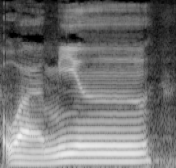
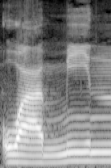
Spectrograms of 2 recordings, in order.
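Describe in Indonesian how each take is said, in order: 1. Bunyi n tersamar dan bersengau, ditahan sebentar. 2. Bunyi n diucapkan penuh dan jelas. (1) "Ini kita baca wamil" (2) "Jangan dibaca wamin min gitu. Kalau kita baca wamin itu jadinya dia jelas"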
